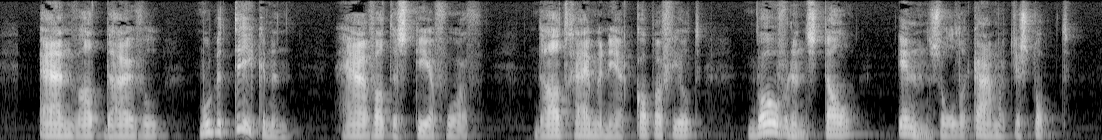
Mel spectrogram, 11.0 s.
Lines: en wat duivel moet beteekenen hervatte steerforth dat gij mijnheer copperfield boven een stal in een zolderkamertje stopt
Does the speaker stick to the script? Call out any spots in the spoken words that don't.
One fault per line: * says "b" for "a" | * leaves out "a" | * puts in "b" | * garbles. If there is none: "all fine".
all fine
